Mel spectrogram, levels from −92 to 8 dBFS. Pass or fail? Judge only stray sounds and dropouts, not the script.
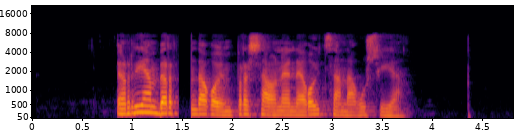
fail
